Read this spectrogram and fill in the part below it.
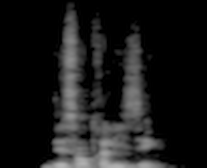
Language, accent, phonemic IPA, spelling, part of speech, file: French, France, /de.sɑ̃.tʁa.li.ze/, décentraliser, verb, LL-Q150 (fra)-décentraliser.wav
- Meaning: to decentralise, to decentralize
